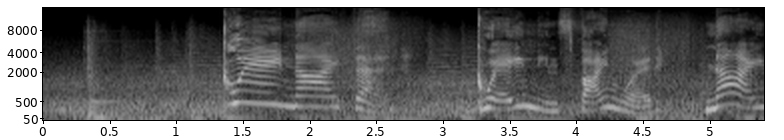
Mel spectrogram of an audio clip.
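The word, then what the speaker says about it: Guinaifen: But a Cienjo friend came up with an authentic Cienjo name based on the pronunciation. Gui-Nai-Fen.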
